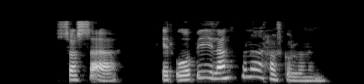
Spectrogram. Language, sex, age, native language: Icelandic, female, 13, Icelandic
